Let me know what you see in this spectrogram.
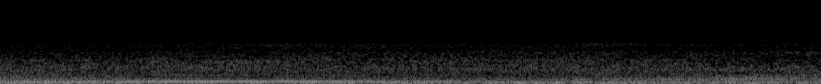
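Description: Steady low hum of an idling vehicle engine, with a low tone that fades out a little past halfway.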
